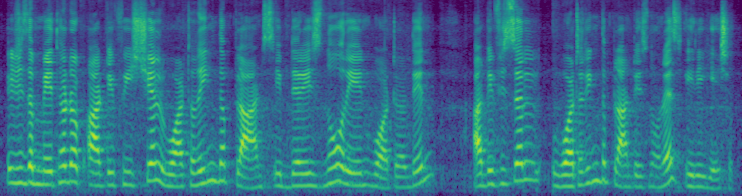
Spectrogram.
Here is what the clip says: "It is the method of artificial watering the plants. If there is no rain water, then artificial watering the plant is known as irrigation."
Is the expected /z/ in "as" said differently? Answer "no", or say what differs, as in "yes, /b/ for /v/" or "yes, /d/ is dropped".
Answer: no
